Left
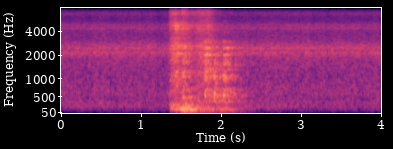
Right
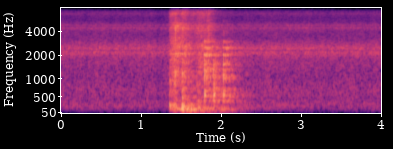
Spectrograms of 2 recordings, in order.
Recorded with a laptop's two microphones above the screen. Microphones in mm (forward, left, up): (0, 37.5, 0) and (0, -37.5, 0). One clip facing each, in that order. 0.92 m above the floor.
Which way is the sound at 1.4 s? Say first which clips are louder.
Right 2 dB; 60° right (ahead or behind).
